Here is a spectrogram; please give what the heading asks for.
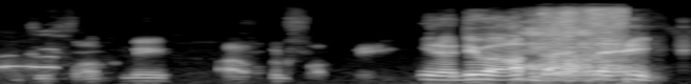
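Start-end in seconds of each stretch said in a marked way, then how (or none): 0.0-1.9 breathy mock seductive purr; sexy voice. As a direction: ham up a sultry come-on. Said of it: "Is that your sexy voice?".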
